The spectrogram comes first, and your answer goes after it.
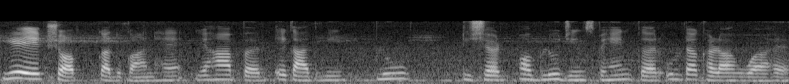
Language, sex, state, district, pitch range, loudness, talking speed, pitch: Hindi, female, Bihar, Araria, 185-225 Hz, -19 LUFS, 150 wpm, 200 Hz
